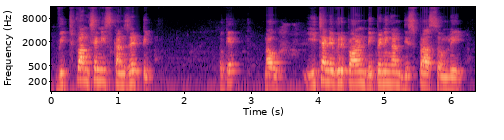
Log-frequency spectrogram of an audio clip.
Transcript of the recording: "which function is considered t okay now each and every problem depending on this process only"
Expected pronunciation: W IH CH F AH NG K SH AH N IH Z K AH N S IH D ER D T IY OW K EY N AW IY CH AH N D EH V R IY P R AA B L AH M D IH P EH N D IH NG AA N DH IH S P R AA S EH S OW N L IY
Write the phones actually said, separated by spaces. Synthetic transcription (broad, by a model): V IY CH F AH NG K SH AH N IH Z K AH N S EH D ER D T IY OW K EY N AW IY CH AH N D EH V R IY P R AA L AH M D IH P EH N D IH NG AA N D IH S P R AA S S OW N L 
